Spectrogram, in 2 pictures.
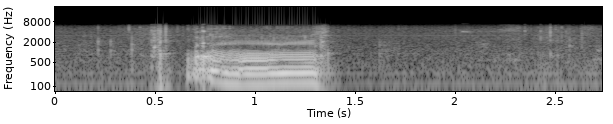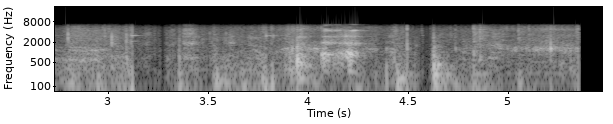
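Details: Harley, a pet Wire Fox Terrier, practising his trained 'speaking', lets out one drawn-out, harmonic, whine-like vocal sound that bends in pitch and lasts about half a second, followed by quiet indoor rustling and faint knocks.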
